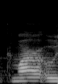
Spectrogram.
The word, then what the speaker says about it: Kamaru: I'm going to butcher this name for sure because I don't know how to pronounce his first name. – Usain Bolt. – Kamaru. – No, it's Kamaru.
